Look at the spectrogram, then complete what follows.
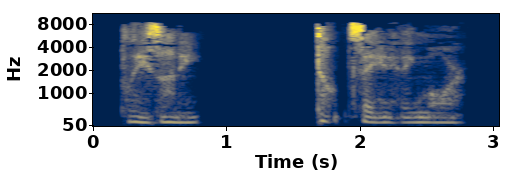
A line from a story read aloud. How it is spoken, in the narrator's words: whispered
